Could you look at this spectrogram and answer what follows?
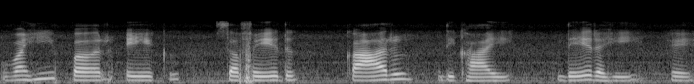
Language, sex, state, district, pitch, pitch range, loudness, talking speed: Hindi, female, Madhya Pradesh, Dhar, 190 Hz, 185-205 Hz, -18 LUFS, 80 wpm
